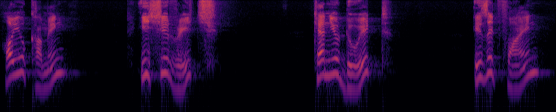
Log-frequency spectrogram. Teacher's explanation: yes no questions are generally said with the rising tone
